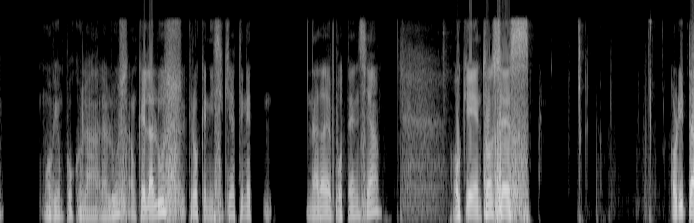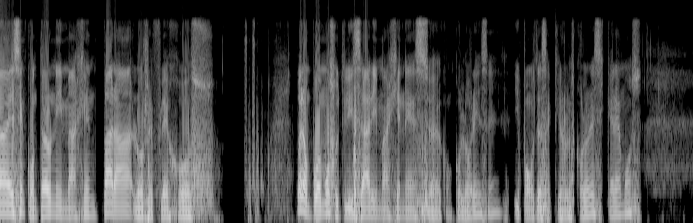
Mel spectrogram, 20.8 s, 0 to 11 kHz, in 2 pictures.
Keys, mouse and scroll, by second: 14.0-15.1 middle drag, 15.5 click, 15.7 middle click.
